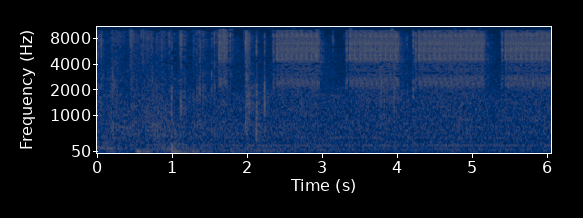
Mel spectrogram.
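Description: Near silence: faint background sound with a few soft knocks in the first second or so, then four bursts of faint, rapid high-pitched clicking, each lasting under a second.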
